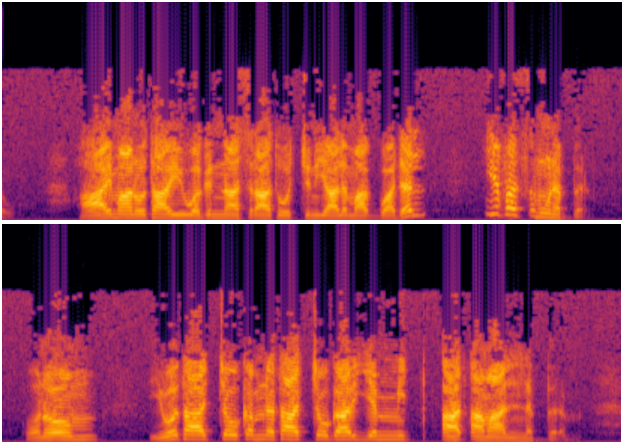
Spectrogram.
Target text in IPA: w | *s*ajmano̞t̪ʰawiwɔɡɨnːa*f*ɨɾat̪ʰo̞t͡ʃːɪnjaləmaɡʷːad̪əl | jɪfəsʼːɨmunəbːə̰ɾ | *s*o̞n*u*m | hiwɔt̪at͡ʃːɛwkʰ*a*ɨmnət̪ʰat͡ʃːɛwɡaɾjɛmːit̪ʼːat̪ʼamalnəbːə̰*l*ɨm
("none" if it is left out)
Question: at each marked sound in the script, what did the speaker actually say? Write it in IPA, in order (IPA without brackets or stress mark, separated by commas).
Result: h, s, h, o, ə, ɾ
